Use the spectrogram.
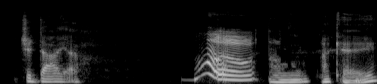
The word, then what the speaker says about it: Jedediah: Jedediah. Oh. Oh, okay. Right? This is how you say Jeddidiah. Jedediah. Jedediah. That is Jedediah.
